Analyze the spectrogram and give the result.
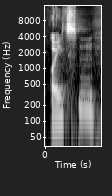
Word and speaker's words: Oisin: I believe his name is pronounced Oisin.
